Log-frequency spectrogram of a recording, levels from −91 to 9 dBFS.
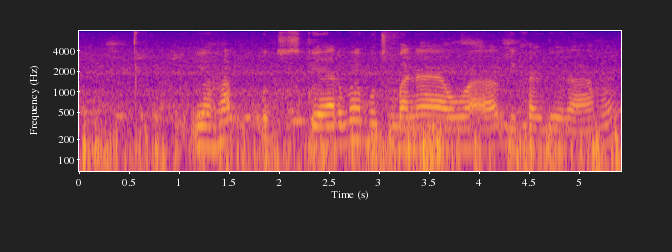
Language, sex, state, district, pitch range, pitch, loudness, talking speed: Hindi, male, Gujarat, Gandhinagar, 130-155 Hz, 145 Hz, -18 LUFS, 110 wpm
